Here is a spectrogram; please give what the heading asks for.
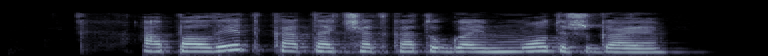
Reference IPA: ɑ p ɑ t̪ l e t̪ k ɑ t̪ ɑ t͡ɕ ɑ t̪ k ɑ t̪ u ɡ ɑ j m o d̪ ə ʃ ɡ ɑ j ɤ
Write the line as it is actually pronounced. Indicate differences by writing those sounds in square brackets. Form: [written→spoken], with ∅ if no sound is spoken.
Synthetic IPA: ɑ p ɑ [t̪→∅] l e t̪ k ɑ t̪ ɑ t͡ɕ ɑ t̪ k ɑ t̪ u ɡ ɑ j m o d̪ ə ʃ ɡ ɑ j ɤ

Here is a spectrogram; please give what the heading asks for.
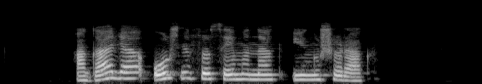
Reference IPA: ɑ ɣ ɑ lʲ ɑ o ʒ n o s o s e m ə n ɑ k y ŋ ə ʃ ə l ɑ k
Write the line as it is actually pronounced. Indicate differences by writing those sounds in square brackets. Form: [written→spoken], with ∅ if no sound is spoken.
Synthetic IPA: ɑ ɣ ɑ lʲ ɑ o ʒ n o s o s e m ə n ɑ k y ŋ ə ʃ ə [l→ɾ] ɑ k

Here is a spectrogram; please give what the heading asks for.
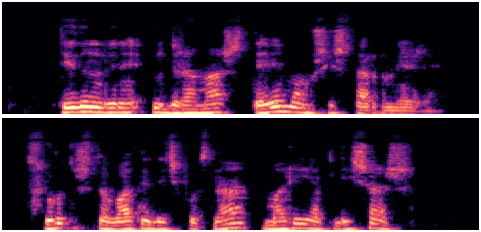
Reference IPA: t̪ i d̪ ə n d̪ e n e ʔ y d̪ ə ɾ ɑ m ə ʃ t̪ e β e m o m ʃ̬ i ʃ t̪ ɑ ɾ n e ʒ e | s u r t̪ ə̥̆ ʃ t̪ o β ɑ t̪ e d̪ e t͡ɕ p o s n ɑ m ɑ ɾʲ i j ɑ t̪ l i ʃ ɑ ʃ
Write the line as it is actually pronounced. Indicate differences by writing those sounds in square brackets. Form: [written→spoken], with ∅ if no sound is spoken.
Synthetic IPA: t̪ i d̪ ə n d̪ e n e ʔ y d̪ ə ɾ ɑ m [ə→ɑ] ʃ t̪ e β e m o m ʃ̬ i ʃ t̪ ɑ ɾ n e ʒ e | s u r t̪ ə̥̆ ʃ t̪ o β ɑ t̪ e d̪ e t͡ɕ p o s n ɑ m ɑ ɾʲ i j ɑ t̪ l i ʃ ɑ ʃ

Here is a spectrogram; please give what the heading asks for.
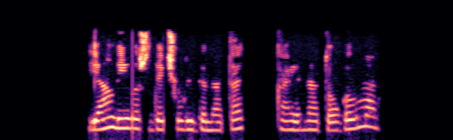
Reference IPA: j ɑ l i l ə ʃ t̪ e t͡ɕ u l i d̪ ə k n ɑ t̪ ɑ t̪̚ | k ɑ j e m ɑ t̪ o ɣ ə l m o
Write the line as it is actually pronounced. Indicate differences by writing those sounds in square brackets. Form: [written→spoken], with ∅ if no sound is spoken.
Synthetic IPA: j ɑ l i l ə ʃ [t̪→d̪] e t͡ɕ u l i d̪ ə [k→∅] n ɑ t̪ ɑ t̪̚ | k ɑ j e [m→n] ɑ t̪ o ɣ ə l m o

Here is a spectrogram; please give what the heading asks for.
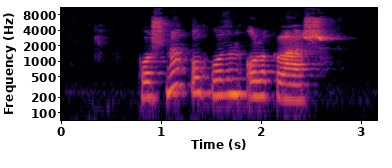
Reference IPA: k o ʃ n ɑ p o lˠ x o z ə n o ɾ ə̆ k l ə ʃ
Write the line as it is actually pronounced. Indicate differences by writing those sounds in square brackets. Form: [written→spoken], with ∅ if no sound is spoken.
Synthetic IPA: k o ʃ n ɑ [p→k] o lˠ x o z ə n o [ɾ→l] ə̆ k l [ə→ɑ] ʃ

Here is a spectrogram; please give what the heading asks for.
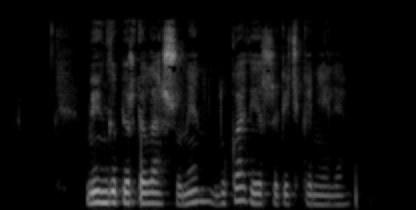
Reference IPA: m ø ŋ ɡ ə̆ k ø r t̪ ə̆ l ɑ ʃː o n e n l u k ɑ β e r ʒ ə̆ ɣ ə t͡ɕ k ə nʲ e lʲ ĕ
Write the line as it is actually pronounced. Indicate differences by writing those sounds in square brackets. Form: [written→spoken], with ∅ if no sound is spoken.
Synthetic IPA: m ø ŋ ɡ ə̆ [k→p] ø r t̪ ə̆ l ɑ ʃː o n e n l u k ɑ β e r ʒ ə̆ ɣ ə t͡ɕ k ə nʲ e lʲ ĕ

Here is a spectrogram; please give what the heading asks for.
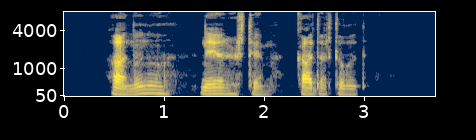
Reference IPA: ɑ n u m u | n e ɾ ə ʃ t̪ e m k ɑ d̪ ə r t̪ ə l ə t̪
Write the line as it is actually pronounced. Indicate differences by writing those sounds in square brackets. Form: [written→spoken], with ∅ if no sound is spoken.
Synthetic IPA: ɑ n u [m→n] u | n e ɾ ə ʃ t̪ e m k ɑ d̪ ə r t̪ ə l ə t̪

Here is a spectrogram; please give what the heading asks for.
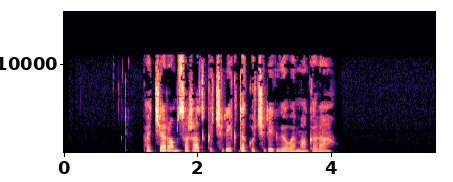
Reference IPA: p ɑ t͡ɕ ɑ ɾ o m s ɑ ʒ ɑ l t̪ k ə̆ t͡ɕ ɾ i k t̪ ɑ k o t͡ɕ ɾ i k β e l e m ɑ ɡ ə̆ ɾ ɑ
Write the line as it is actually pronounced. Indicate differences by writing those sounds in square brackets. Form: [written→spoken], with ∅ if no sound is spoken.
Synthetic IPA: p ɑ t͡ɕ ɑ ɾ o m s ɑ ʒ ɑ [l→∅] t̪ k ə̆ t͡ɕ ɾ i k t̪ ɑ k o t͡ɕ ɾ i k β e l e m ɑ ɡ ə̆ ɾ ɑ

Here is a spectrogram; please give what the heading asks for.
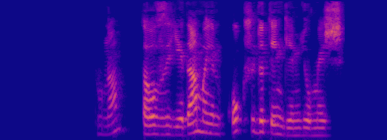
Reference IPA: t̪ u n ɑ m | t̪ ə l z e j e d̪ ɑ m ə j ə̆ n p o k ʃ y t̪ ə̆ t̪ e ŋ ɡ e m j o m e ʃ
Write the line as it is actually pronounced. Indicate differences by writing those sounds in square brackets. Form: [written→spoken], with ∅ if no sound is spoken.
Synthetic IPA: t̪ u n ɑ m | t̪ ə l z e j e d̪ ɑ m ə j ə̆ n [p→k] o k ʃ y [t̪→d̪] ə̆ t̪ e ŋ ɡ e m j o m e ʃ

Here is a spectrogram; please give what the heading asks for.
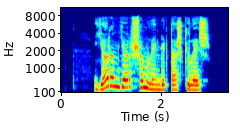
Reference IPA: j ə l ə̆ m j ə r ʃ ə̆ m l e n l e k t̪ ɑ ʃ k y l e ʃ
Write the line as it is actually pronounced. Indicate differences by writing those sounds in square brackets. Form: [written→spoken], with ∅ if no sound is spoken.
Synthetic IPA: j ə [l→ɾ] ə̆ m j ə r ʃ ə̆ m l e n l e k t̪ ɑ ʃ k y l e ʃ

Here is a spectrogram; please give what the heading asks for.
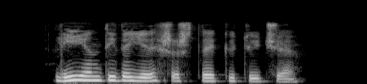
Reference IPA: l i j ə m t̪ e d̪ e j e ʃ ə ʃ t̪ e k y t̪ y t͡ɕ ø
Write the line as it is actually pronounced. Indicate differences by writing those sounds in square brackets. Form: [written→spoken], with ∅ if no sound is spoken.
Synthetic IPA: l i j ə [m→n] t̪ [e→i] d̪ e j e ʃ ə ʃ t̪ e k y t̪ y t͡ɕ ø

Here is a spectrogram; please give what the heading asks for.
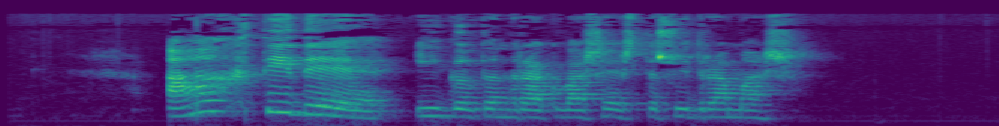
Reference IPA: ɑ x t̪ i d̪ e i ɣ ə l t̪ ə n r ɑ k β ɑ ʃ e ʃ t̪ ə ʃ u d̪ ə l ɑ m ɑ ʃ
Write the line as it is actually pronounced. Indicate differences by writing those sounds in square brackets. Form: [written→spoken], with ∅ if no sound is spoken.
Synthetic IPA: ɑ x t̪ i d̪ e i ɣ ə l t̪ ə n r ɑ k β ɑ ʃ e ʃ t̪ ə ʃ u d̪ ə [l→ɾ] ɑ m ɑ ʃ

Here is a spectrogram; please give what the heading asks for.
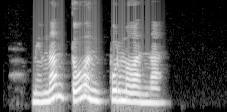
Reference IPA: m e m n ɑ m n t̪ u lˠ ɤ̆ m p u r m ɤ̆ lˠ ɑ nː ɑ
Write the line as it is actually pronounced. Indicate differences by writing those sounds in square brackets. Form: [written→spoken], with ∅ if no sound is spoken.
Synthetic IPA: m e m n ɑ [m→∅] n t̪ [u→o] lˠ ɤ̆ [m→n] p u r m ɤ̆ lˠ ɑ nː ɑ

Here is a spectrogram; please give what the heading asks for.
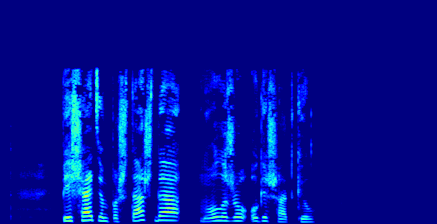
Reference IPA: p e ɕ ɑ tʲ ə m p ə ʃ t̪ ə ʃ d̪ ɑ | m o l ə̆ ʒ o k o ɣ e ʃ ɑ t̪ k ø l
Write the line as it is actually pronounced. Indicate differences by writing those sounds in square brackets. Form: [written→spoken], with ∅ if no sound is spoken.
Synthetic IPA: p e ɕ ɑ tʲ ə m p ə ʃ t̪ [ə→ɑ] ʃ d̪ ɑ | m o l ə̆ ʒ o [k→ʔ] o ɣ e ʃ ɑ t̪ k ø l

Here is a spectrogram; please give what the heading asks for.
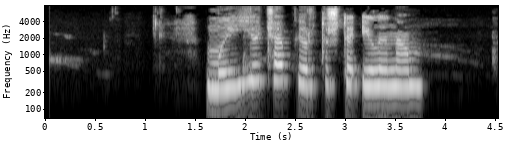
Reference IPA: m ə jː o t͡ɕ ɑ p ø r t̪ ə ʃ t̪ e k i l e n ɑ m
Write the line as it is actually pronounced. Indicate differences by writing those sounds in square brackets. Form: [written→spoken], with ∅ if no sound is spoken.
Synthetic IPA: m ə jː o t͡ɕ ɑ p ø r t̪ ə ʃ t̪ e [k→ʔ] i l e n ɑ m

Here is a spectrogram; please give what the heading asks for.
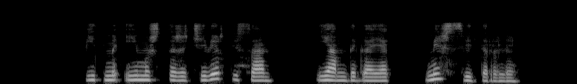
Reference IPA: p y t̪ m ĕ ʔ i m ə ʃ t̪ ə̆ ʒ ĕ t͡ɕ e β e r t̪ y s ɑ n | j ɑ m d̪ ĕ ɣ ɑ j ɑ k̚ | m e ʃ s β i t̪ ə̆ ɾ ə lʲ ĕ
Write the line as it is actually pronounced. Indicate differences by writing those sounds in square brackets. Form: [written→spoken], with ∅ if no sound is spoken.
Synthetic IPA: p [y→i] t̪ m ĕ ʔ i m ə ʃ t̪ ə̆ ʒ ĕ t͡ɕ e β e r t̪ y s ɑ n | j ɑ m d̪ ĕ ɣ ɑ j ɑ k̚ | m e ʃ s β i t̪ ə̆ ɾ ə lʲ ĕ

